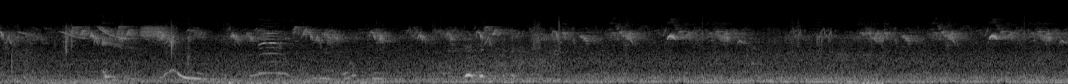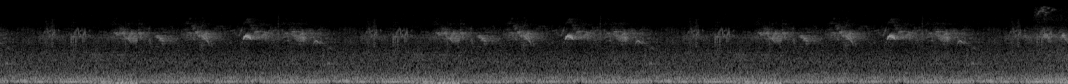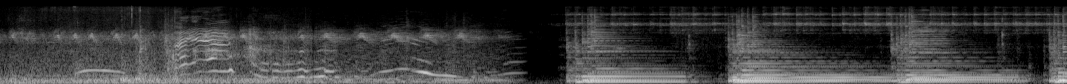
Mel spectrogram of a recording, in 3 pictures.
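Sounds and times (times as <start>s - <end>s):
small birds chirping: 0.0s - 32.0s
person speaking: 22.1s - 26.6s.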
